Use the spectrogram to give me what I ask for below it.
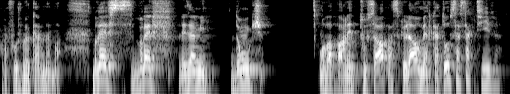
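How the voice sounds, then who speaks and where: A man chatting casually in a video debrief as a football fan, jokey and animated, with sudden loud outbursts. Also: a little high, moderate pace.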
